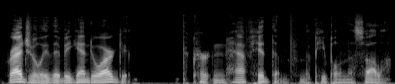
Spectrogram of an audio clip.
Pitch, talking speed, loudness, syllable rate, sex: 90 Hz, 245 wpm, -23 LUFS, 7.3 syllables/s, male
